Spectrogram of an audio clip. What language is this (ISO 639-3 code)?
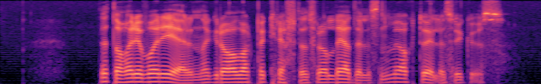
nor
